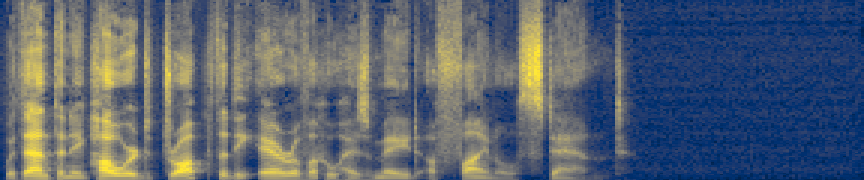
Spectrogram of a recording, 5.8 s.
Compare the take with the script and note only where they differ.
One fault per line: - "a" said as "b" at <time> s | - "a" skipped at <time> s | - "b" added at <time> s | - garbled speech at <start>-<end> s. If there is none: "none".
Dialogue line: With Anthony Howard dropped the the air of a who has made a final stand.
none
